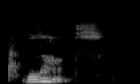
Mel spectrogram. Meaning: 1. plural of lat: the former currency or money of Latvia 2. Alternative form of lat
- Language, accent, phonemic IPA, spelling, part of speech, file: English, Southern England, /lɑːts/, lats, noun, LL-Q1860 (eng)-lats.wav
